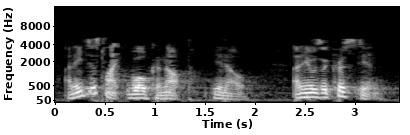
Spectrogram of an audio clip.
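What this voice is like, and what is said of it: Usual voice. Nothing is said of it.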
